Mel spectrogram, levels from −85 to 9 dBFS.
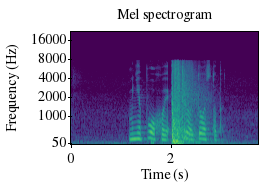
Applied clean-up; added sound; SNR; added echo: none; Gunshot, gunfire; -4 dB; none.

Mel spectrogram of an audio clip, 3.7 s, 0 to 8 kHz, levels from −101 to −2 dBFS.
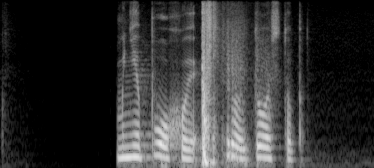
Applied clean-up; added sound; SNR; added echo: neural mask model RNNoise.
